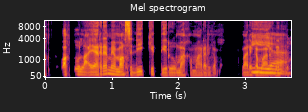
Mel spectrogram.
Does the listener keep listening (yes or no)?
no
